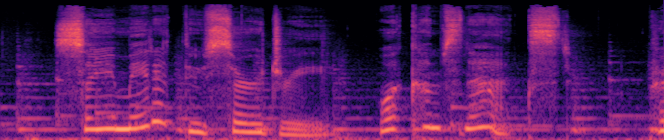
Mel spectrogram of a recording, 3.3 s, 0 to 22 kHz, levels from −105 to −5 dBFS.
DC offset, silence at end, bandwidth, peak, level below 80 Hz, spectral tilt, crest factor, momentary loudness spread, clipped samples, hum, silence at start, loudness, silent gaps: under 0.1%; 0 s; 19 kHz; -16 dBFS; -56 dBFS; -3 dB/octave; 18 dB; 13 LU; under 0.1%; none; 0 s; -33 LUFS; none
